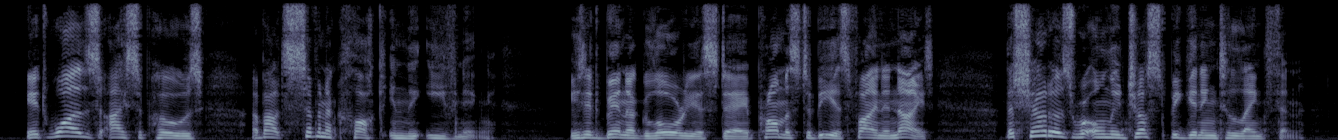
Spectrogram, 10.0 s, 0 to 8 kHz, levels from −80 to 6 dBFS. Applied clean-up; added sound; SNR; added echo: none; none; none; none.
